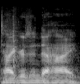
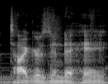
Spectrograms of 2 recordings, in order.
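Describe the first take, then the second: First: The last word rhymes with English 'hi'. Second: The last word does not rhyme with 'hi'. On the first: The speaker calls it wrong. "but I like saying Tiger Zinda Hai. Like, hi" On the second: The speaker calls it right. "It's probably Tiger Zinda Hai"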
